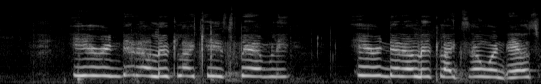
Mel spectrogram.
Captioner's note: tearfully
